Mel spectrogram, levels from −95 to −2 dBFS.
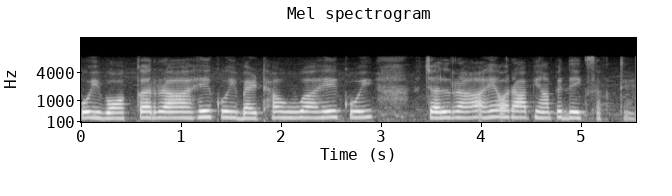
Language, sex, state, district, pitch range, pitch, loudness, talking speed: Hindi, female, Chandigarh, Chandigarh, 220-230 Hz, 225 Hz, -14 LUFS, 215 wpm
